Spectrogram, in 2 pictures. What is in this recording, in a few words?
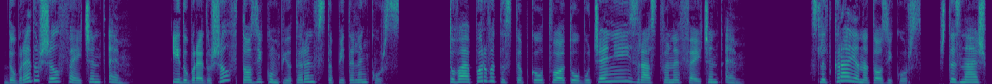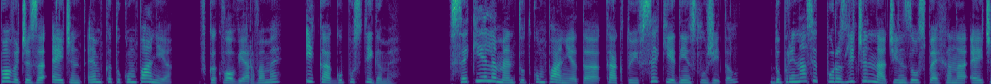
bulgarian f e-learning; voice demos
